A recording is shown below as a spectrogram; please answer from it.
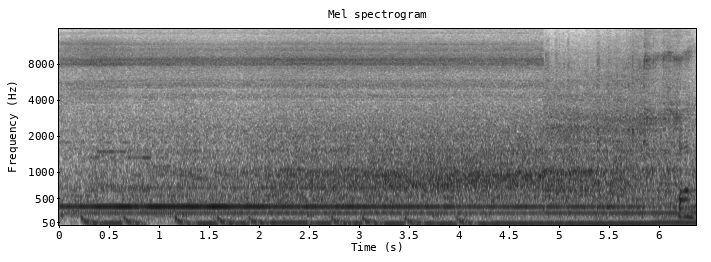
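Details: Whisper Flo 2 hp pool pump with newly installed Sentry replacement motor, after priming and while bleeding the air relief: steady motor hum with soft even low pulsing; running normally.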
